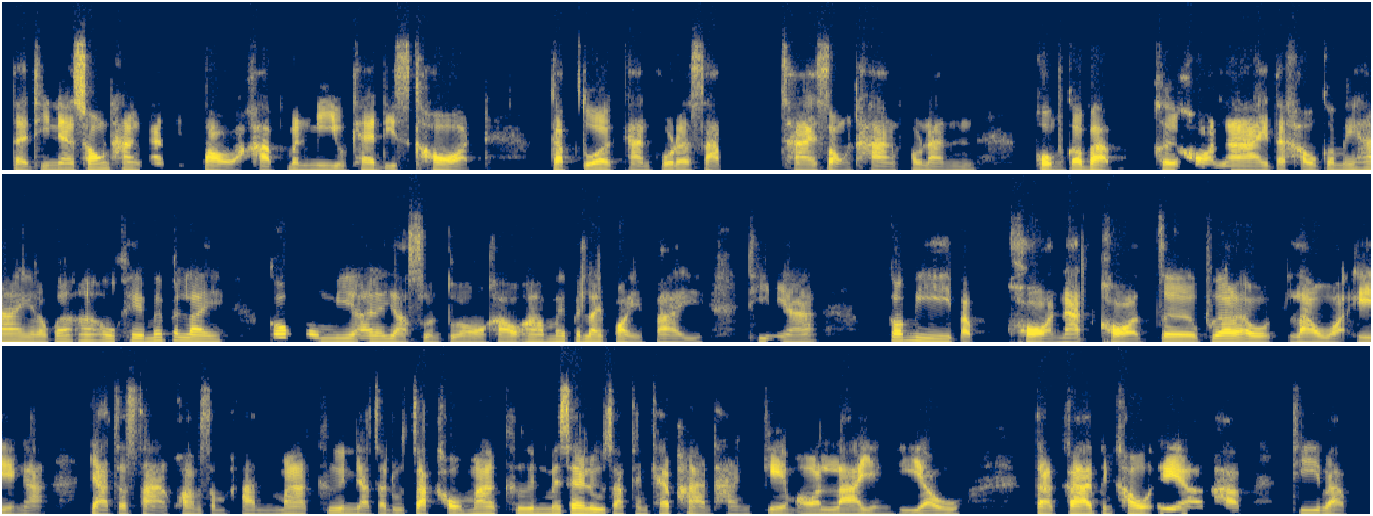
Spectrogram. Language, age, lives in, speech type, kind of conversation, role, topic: Thai, 35-39, Thailand, conversation, advice, user, ฉันจะฟื้นฟูความมั่นใจและคุณค่าในตัวเองหลังเลิกความสัมพันธ์ได้อย่างไร?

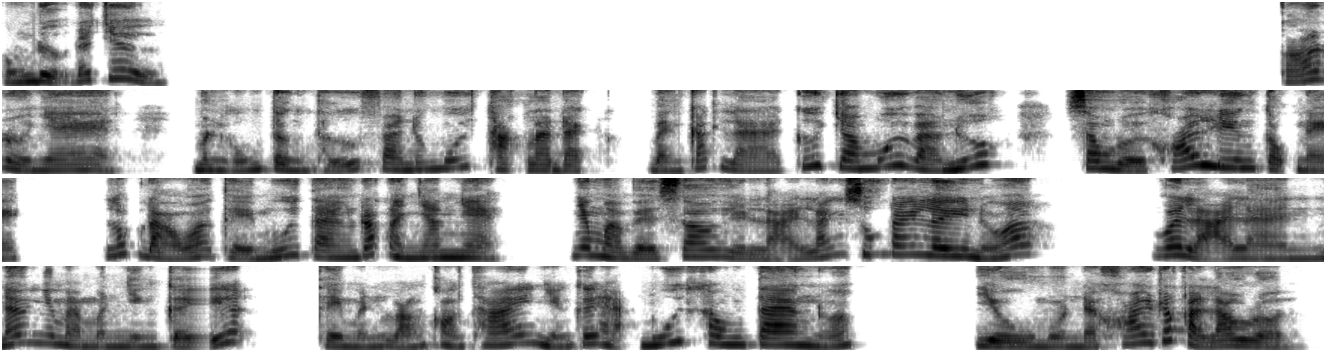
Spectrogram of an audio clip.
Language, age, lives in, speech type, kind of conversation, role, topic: Vietnamese, 20-24, Vietnam, read, expert-assistant, asker, Vì sao khi bỏ muối vào nước, muối lại tan ra?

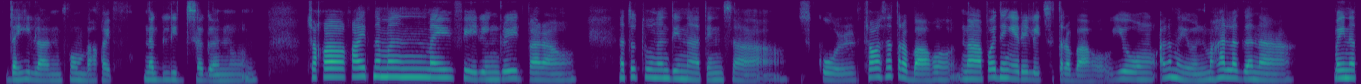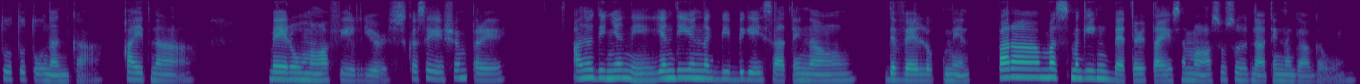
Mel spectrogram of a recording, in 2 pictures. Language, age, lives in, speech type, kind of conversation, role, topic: Filipino, 20-24, Philippines, conversation, unstructured, none, Ano ang pinakamahalagang natutuhan mo sa paaralan?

